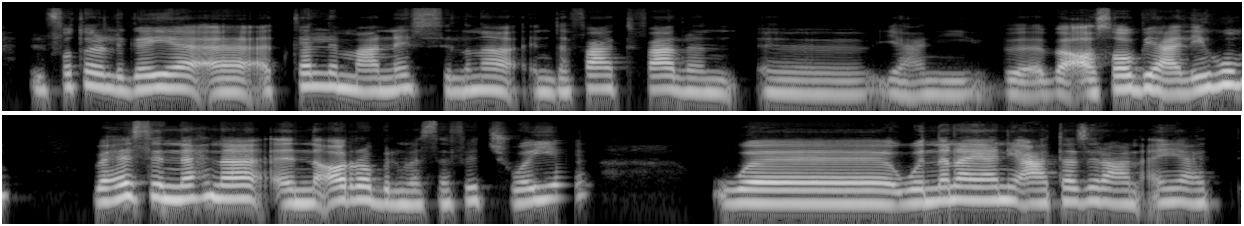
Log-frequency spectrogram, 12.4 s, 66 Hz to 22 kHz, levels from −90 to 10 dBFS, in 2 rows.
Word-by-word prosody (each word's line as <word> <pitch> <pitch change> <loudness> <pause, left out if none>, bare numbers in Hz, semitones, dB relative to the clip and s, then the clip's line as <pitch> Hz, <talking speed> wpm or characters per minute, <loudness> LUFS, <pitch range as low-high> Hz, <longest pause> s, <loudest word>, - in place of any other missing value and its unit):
الفترة 240 +5 -4
اللي 220 -3 -2
جايّة 225 +3 +1
أ 185 -4 -1
أتكلِّم 245 +4 -2
مع 195 -3 0
الناس 210 0 -5
اللي 190 - -6
أنا 205 -1 -1
اندفعت 190 +4 -5
فعلًا 190 -5 -2
آآ 170 -2 -8
يعني 165 0 -10
ب 165 -1 -6
بأعصابي 215 +5 +2
عليهم، 225 - +2 0.4
بحيث 270 +6 +2
إن 250 -2 +4
إحنا 260 +1 +3
آآ 255 -6 +3
نقرّب 225 +2 +2
المسافات 200 +4 -6
شوية 235 +6 -3 0.7
و 205 - -9 0.8
وإن 210 +4 0
أنا 240 +1 +4
يعني 235 0 +2
أعتذر 220 +2 0
عن 200 -2 -2
أي 215 +2 -5
اعت 205 -1 -5
210 Hz, 150 wpm, -19 LUFS, 190-235 Hz, 0.8 s, إن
